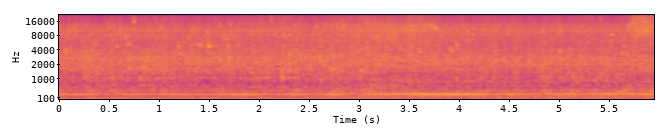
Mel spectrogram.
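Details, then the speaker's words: HydroAir hydronic heating system not heating the 2nd floor, feeder found stuck: steady pump hum with irregular watery trickling and gurgling through pipes; trapped air in the loop, fixed by a purge. "so I mean it might have a little air in it yeah it sounds like it's gurgling must be air right"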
